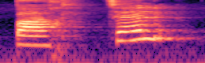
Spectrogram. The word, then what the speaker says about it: Parle-t-elle: If you notice, there's a T between parle and elle, which doesn't really mean anything, but to smoothen the pronunciation, we added it there.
